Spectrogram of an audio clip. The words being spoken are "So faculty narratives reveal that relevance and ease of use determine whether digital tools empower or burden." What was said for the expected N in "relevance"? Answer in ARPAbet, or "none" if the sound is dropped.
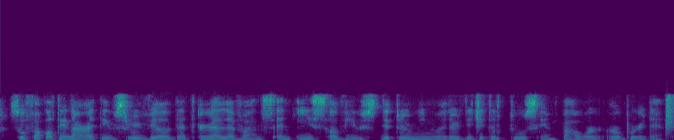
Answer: N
